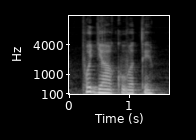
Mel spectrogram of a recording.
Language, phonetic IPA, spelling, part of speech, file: Ukrainian, [pɔˈdʲakʊʋɐte], подякувати, verb, Uk-подякувати.ogg
- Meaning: to thank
